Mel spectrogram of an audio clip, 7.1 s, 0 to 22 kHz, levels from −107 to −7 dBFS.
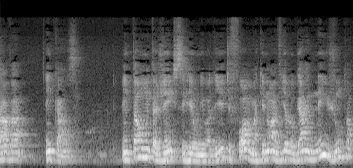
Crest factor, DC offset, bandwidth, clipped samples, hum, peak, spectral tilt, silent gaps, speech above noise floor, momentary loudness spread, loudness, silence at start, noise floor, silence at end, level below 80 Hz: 14 dB; under 0.1%; 14.5 kHz; under 0.1%; none; -8 dBFS; -6.5 dB/octave; none; 26 dB; 8 LU; -23 LUFS; 0 s; -48 dBFS; 0 s; -70 dBFS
